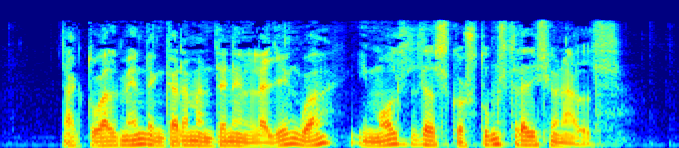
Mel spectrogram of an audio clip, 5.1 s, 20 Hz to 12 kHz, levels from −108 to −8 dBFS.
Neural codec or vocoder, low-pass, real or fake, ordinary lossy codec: none; 7.2 kHz; real; MP3, 48 kbps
